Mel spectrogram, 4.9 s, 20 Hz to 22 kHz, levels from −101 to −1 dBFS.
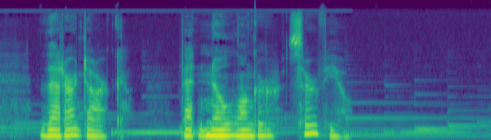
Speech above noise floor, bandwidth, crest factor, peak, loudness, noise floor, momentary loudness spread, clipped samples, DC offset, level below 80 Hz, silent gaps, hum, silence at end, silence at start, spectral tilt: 27 dB; 15 kHz; 18 dB; 0 dBFS; -16 LUFS; -41 dBFS; 25 LU; under 0.1%; under 0.1%; -66 dBFS; none; none; 0.35 s; 0.4 s; -6.5 dB/octave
